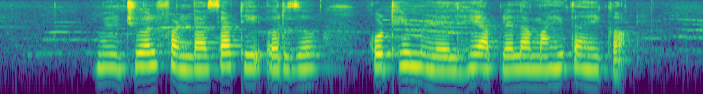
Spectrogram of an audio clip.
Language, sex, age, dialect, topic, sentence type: Marathi, female, 36-40, Standard Marathi, banking, statement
